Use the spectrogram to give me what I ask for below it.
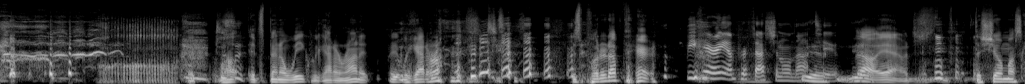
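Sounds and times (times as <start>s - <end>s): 
laughter: 0.0s - 2.4s, 3.9s - 7.0s, 9.1s - 10.2s
speech: 0.1s - 0.4s, 1.9s - 10.2s
person imitating snoring with throaty grunts and snorts: 1.0s - 2.4s.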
